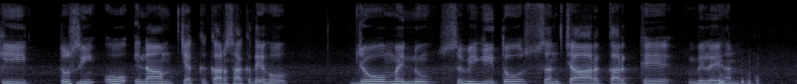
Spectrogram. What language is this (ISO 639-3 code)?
pan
